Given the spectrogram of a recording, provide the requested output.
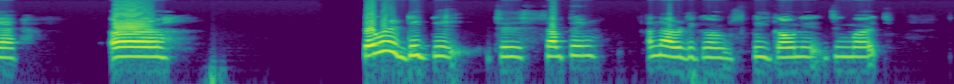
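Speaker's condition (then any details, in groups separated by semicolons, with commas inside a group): Cerebral palsy; wheelchair user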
